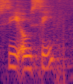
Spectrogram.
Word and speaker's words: CoC: It's pronounced C-O-C, not cock, just to clear up confusion.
